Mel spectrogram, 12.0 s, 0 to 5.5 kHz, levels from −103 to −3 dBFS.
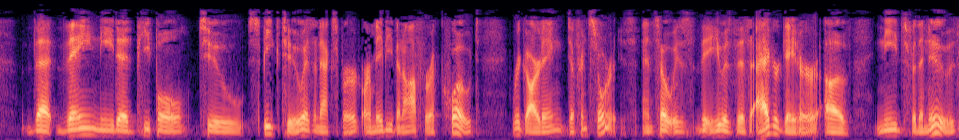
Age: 40-59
